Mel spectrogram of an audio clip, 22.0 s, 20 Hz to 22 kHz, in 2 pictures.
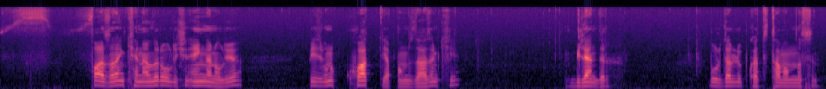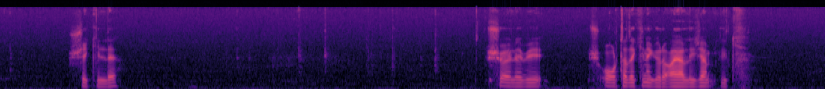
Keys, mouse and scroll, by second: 4.2 click, 5.3 h, 6.1 ctrl+z, 6.6 j, 7.2 Left, 8.1 j, 9.1 ctrl+r, 11.2-14.1 middle drag, 14.1 2, 15.0 KP_1, 15.6 scroll up 1, 16.0 shift+middle click, 16.5 ctrl+b.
